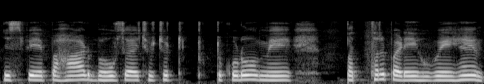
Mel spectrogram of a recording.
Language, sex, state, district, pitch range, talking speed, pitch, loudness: Hindi, female, Uttar Pradesh, Lalitpur, 195-210 Hz, 150 wpm, 200 Hz, -14 LUFS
